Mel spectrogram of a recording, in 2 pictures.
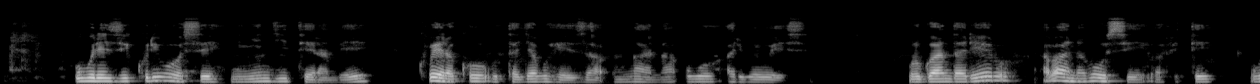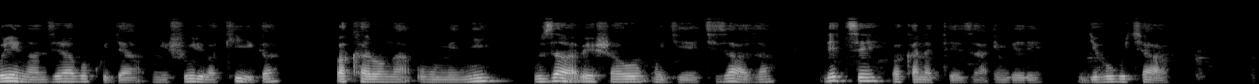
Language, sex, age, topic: Kinyarwanda, male, 18-24, education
